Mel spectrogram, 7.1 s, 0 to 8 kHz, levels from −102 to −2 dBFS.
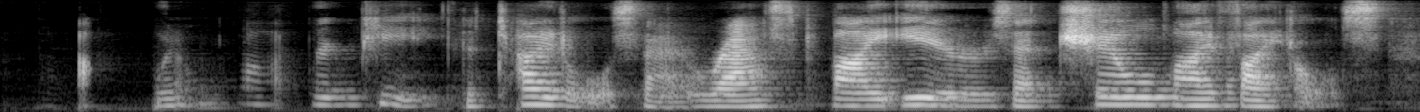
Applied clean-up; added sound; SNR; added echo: neural mask model DeepFilterNet 3.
